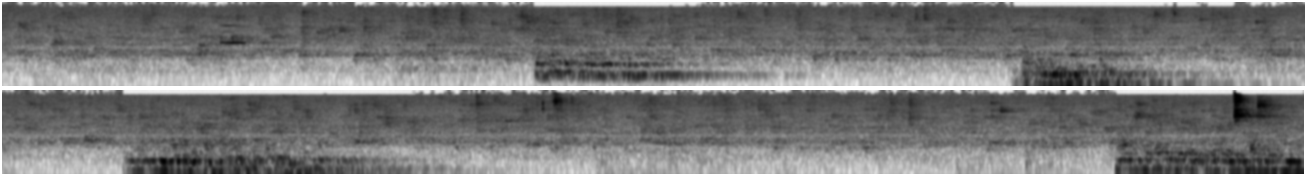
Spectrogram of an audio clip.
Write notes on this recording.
Discussing about the way we will take into the underground mine. There's so much reverb that it's difficult to understand one word of what we say.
